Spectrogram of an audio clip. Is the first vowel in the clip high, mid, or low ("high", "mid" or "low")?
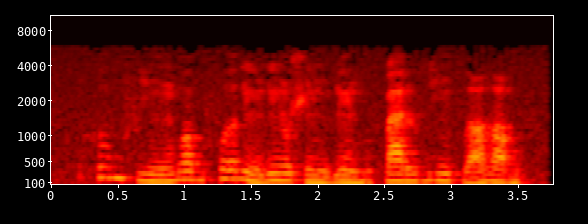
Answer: high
